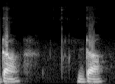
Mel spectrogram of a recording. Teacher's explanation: दांत का जो पिछला हिस्सा होता है जिसको जीभ स्पर्श करती है, वो मूर्धन्य कहलाता है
